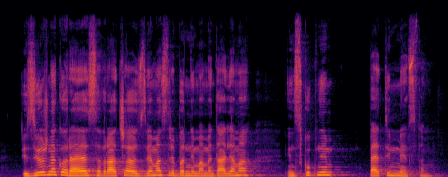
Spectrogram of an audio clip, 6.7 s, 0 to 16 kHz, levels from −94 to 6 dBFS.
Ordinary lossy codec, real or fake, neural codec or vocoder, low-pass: none; real; none; 14.4 kHz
